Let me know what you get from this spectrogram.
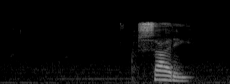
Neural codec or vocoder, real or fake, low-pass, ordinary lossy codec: none; real; 7.2 kHz; AAC, 48 kbps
